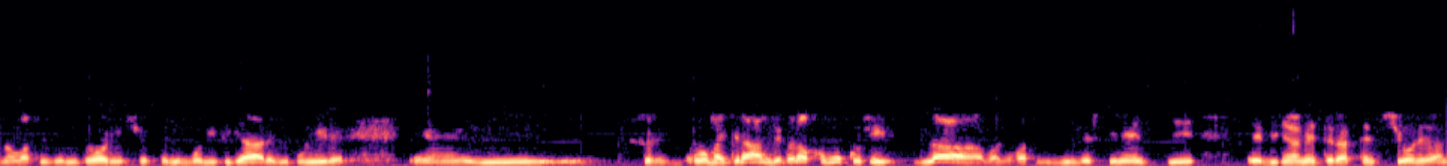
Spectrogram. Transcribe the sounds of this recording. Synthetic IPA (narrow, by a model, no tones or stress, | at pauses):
novast̪ɾit̪erːit̪ɔːɾit͡ʃːerkad̪ibonifikaːɾed̪ipuliːɾe | i | sroːmaɛɡːɾand̪epeɾɔkːomuŋkwesilavakːafat̪ːod̪eʎːiɱvest̪iment̪i | bːizɔɲːamet̪ːeɾeat̪ːent̪sjoːneaŋ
